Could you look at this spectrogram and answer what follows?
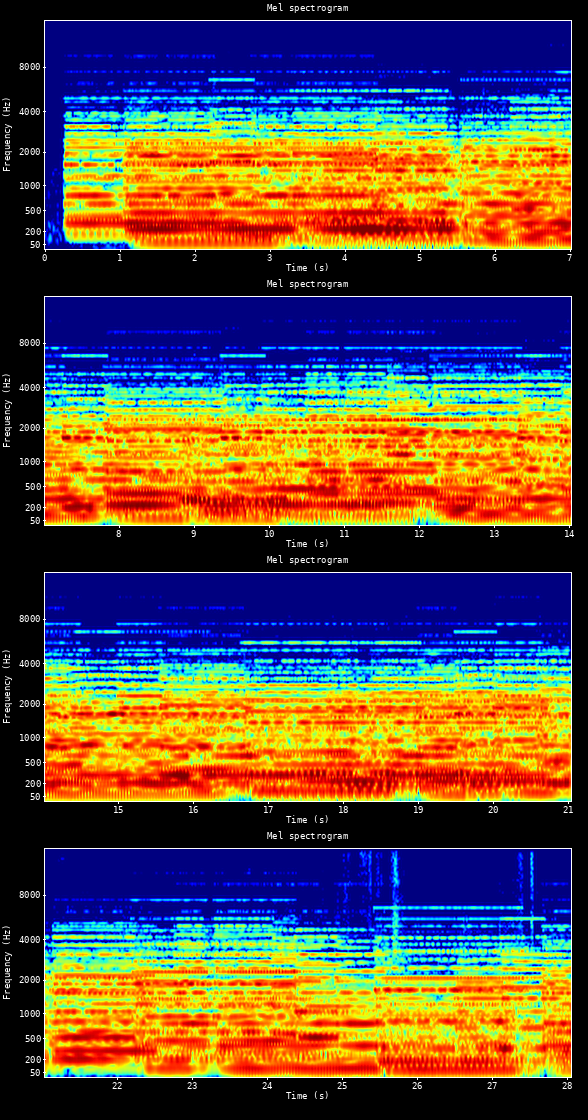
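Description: Church organ playing recessional music in sustained chords that change every second or two, starting suddenly right after the dismissal.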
